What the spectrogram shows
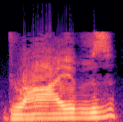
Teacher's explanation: Drives, however, is a V is voiced. We have a Z at the end.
